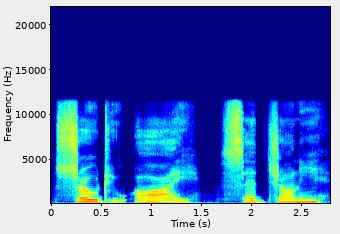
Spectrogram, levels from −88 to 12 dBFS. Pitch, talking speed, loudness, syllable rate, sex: 205 Hz, 110 wpm, -18 LUFS, 2.5 syllables/s, female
